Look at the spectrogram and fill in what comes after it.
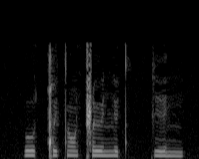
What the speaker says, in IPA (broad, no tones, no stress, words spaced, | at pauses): ʊǃʏ tɔ̃ǁønøt kːɪn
